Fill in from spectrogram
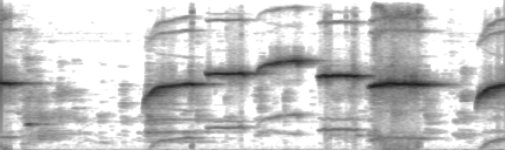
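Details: Training recording of a Russian canary singer kept by a breeder in Miami, Florida: after a short whistle and a second of silence, an upward-sweeping note opens a run of smooth, sustained whistled tones.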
